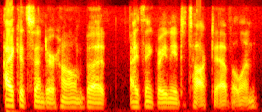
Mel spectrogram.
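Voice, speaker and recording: A man speaks casually as a player in a tabletop game, with a hesitant delivery. His voice is very low and the sound is dry. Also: a little fast, no room sound, lo-fi sound. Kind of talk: tabletop role-play.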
